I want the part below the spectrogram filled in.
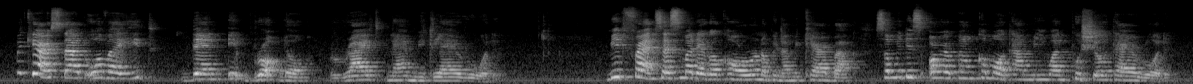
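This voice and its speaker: With a Jamaican accent, a woman speaks at a fairly high pitch and a moderate pace. Her pitch swings very widely, and there is noticeable background noise. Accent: broad Jamaican patois. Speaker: language teacher.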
